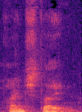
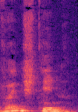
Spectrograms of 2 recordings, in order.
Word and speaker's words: Weinstein: Alors, j'ai apprécié votre prononciation, Weinstein. Il y a une chose qui m'a prodigieusement amusé quand on a commencé à parler de l'affaire, c'est que nombre de commentateurs Faisait la faute. disaient Weinstein, Ah oui.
